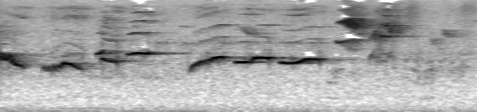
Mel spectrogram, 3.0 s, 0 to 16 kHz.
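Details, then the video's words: Blackbird song recorded near reeds with croaking frogs, June 15, 2020: a run of smooth whistled, warbling notes sliding up and down, followed by a thin, higher squeaky twitter. "Kos - jego głos"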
